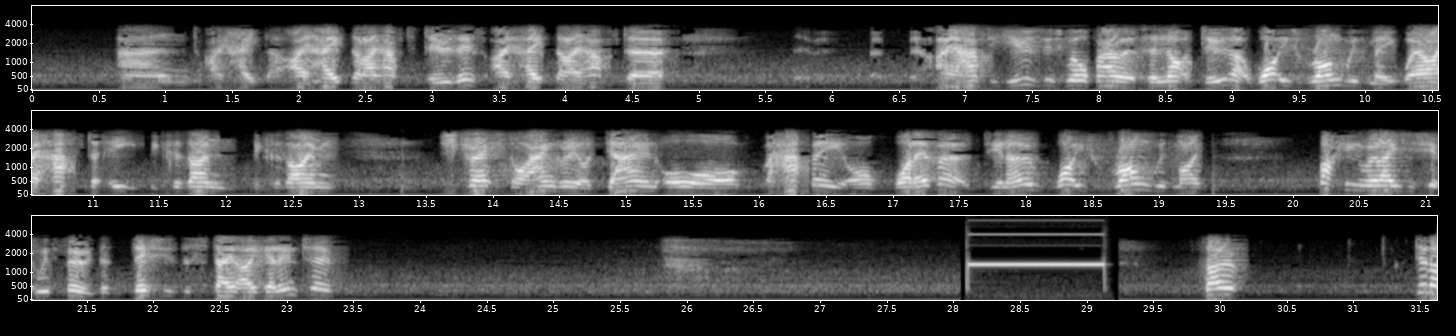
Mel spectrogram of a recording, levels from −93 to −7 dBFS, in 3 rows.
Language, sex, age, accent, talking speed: English, male, 40-59, British, 140 wpm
